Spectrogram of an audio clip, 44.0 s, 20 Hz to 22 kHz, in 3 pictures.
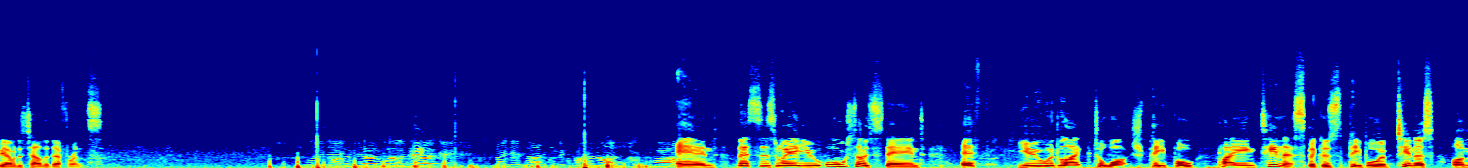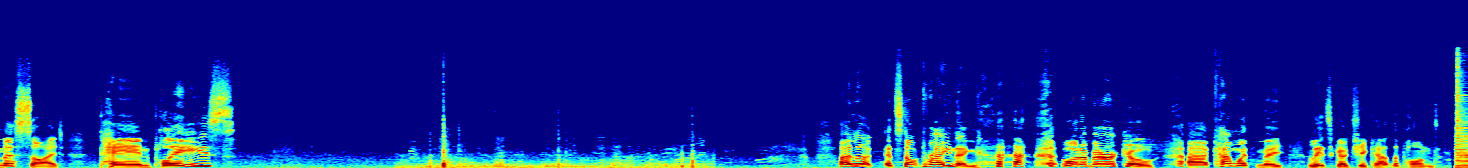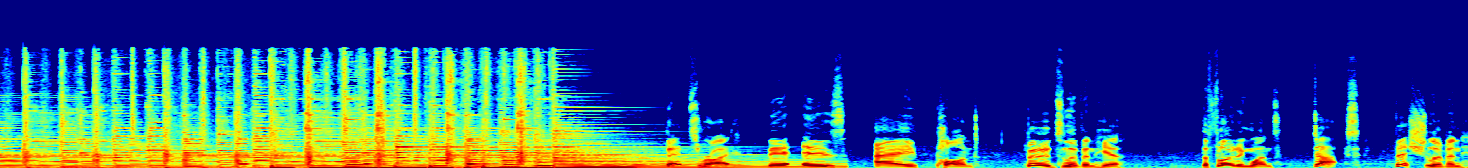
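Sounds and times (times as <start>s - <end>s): sharp knocks or pops: 2.7s - 6.2s
ball being kicked: 2.7s - 6.6s
running footsteps: 2.7s - 6.6s.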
